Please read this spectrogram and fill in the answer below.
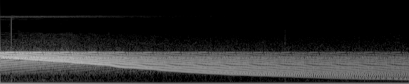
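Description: Synthesized flying-saucer sound effect: an electronic tone that glides steadily down in pitch and slowly fades, with a faint click just after the start.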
